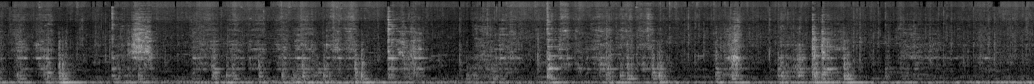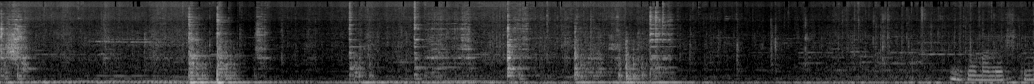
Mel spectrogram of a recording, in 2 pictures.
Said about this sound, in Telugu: ఇది ఇంకా బాగా వేగాలంటే సిమ్లో పెట్టి మళ్ళీ కొంచెం నూనె వేస్తే బాగుంటుంది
